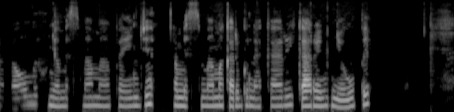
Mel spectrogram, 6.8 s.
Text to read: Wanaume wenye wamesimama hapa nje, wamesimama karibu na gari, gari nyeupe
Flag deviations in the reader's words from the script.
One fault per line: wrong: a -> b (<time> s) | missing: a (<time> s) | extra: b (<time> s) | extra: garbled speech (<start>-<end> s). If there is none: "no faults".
no faults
